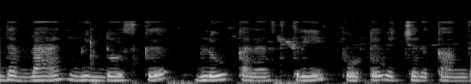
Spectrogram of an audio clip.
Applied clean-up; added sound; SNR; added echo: classical method WPE with log-MMSE.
